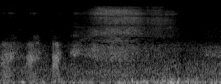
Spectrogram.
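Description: A man's breathy laughter trailing off in a few short puffs, then a soft hissing breath, over a low rumble on the microphone.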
